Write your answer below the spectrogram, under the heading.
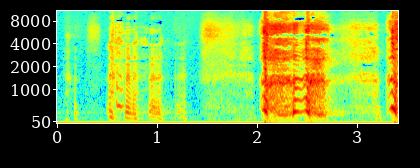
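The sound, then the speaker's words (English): A person coughs: a few softer throaty sounds at first, then a loud, harsh fit of coughing and one more strong cough at the end. “Excuse me. I've had this cough.”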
